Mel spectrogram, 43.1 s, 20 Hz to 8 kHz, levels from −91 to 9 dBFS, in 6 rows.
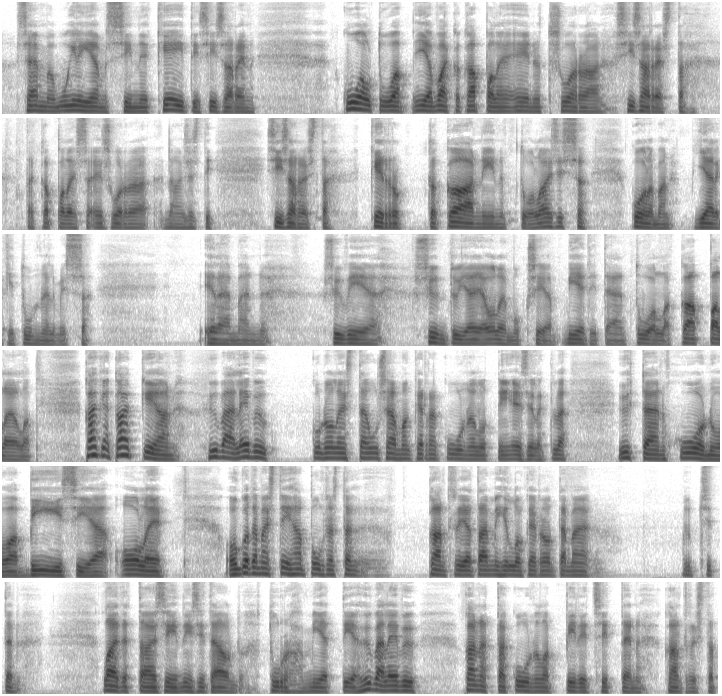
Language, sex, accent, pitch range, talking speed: Finnish, male, native, 100-120 Hz, 100 wpm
